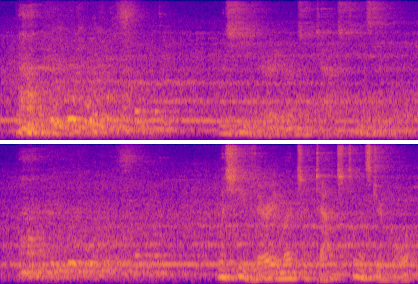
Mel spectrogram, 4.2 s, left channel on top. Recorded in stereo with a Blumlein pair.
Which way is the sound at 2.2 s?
55° right.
